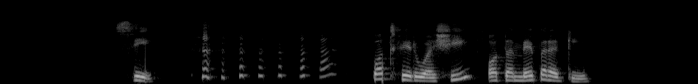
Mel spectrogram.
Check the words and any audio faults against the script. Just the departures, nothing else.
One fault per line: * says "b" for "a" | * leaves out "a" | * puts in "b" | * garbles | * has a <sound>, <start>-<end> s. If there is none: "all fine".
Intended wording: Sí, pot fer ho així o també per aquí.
* has a laugh, 1.9-3.4 s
